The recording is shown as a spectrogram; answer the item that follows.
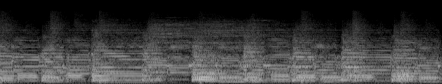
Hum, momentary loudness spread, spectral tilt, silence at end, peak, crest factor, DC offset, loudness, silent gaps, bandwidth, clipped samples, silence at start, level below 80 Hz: none; 4 LU; -6 dB/octave; 0 s; -10 dBFS; 16 dB; under 0.1%; -26 LUFS; none; 16 kHz; under 0.1%; 0 s; -58 dBFS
